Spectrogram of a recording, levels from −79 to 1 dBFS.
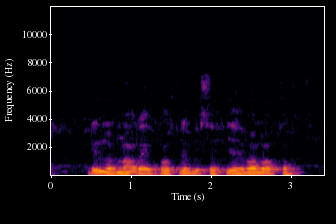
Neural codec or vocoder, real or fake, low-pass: codec, 16 kHz, 8 kbps, FunCodec, trained on LibriTTS, 25 frames a second; fake; 7.2 kHz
